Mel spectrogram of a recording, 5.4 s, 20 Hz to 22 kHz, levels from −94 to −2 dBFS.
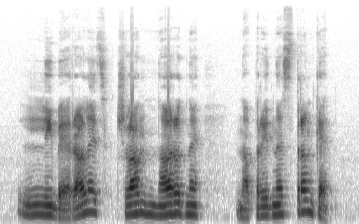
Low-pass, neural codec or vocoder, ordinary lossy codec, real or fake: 19.8 kHz; none; none; real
